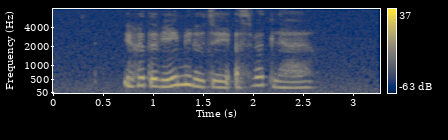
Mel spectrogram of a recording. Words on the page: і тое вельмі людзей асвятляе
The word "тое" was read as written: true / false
false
